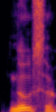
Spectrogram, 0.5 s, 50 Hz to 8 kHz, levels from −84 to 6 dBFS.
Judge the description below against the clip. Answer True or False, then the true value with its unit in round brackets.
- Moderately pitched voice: True (155 Hz)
